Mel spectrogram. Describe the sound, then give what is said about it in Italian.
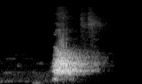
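A single loud dog bark rings out sharply early in the morning, one of two dogs present, after a moment of faint low background noise, then cuts off into silence. “è mattina presto, questi abbaiano.”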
